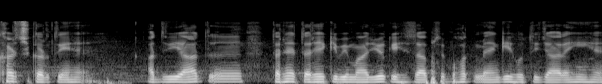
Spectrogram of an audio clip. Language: Urdu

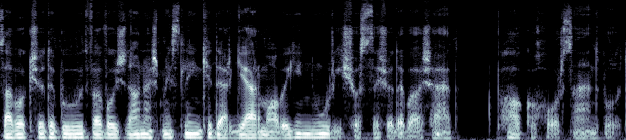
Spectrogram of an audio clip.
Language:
Persian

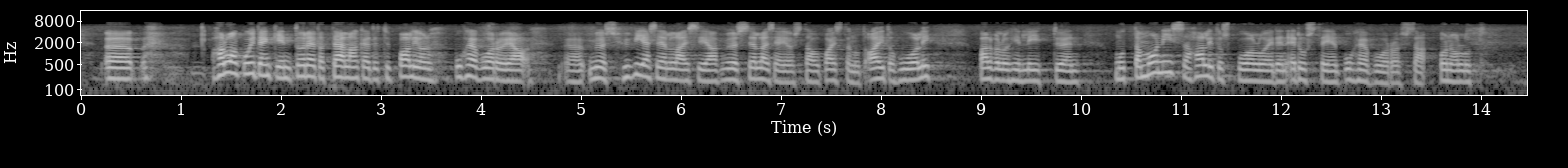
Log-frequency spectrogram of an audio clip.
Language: Finnish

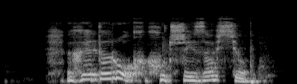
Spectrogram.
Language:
Belarusian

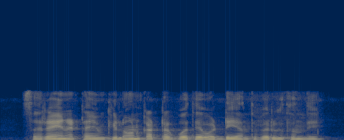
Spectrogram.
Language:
Telugu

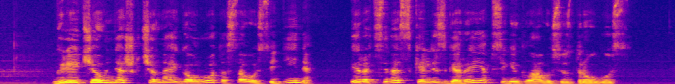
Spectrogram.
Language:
Lithuanian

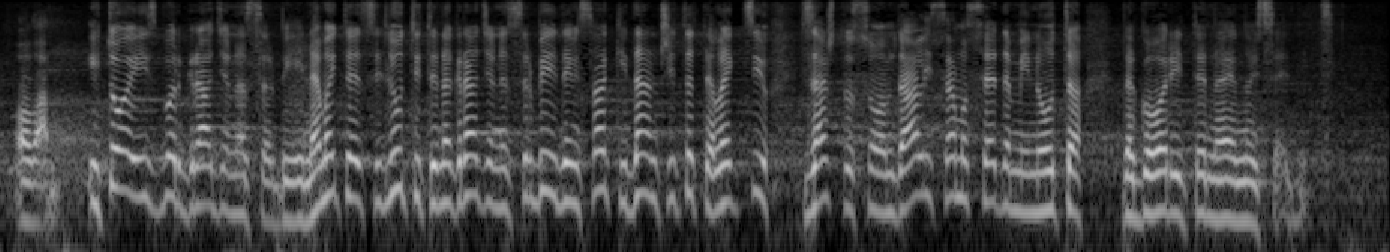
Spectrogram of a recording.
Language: Serbian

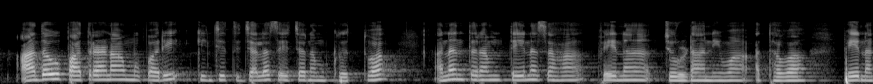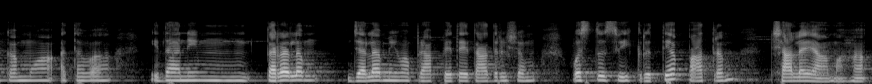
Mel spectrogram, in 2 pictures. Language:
Sanskrit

